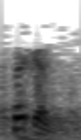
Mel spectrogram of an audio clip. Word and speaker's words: Pickins: This is Miss Lola Pickins. Rhymes with chicken.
